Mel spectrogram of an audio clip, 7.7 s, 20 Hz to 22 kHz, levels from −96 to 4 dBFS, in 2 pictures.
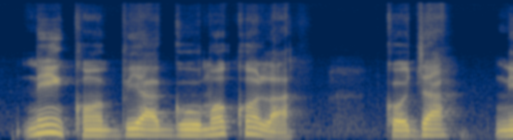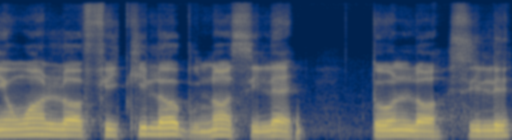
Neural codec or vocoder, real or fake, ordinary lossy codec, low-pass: autoencoder, 48 kHz, 128 numbers a frame, DAC-VAE, trained on Japanese speech; fake; none; none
